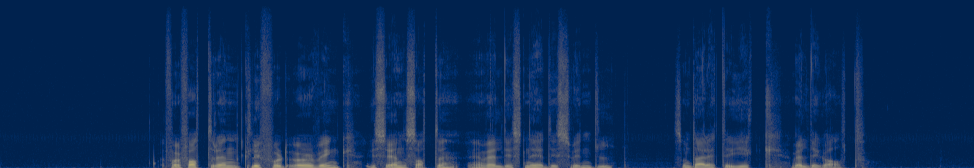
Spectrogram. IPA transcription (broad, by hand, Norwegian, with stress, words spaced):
fɔɾˈfɑtəɾən ˈklɪfɔɖ ˈøːɹʋɪŋɡ ɪˈseːnəˌsɑtə ˈeːn ˈʋɛldɪ ˈsneːdɪ ˈsʋɪndl̩ ˈsɔm ˈdæˌɾɛtəɾ ˈjɪk ˈʋɛldɪ ˈɡɑːlt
